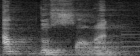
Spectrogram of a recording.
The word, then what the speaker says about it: Abdul Somad: awak yang salah baca tulisannya Abdul Somad tapi membacanya adalah Abdus Somad ah jadi nama ini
